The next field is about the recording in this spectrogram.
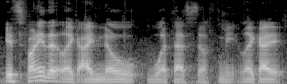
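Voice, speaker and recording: A man's voice: lowish voice, moderate pace, creaky. A man hosting a gaming video, casually commenting and reading game text aloud, often muttering to himself as he thinks.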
